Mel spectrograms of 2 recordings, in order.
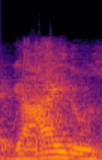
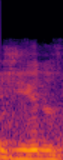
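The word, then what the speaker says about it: Gyruss: é a é a a pronúncia correta é gaos viu pessoal eu fiquei sabendo esses tempos aí que pronuncia gaos a gente chama giros mesmo então é um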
